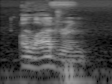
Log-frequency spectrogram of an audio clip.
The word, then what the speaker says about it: Eladrin: I'm technically a Eldrian. – Eladrin. – Eladrian, my bad.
